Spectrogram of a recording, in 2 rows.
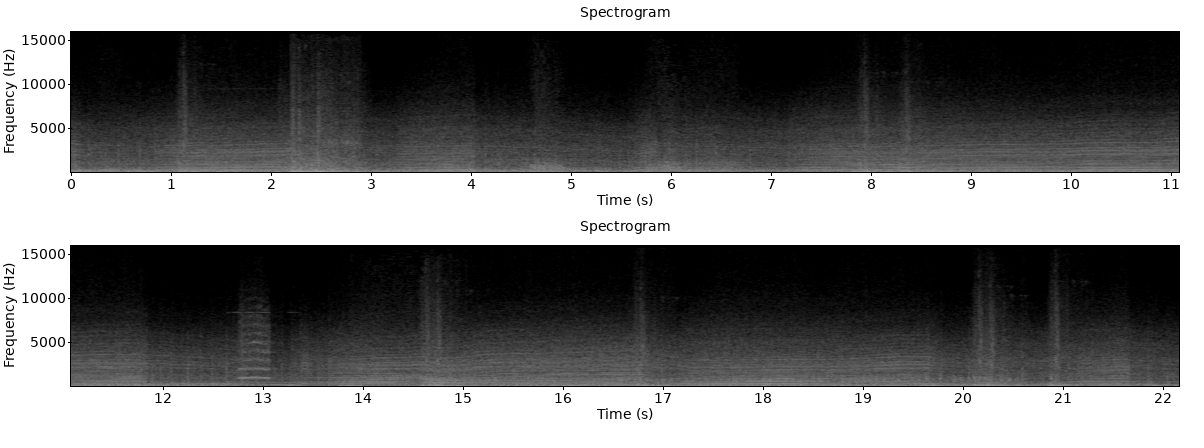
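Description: A V8 sports car engine revs hard, climbing through the gears and shifting.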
